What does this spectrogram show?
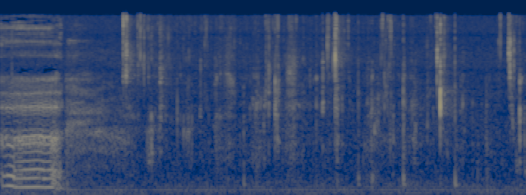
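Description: A short vocal sound, then a person biting into and chewing a balut, a boiled fertilized duck egg with the embryo inside: faint, irregular clicks and crunches of chewing, a few louder than the rest.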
